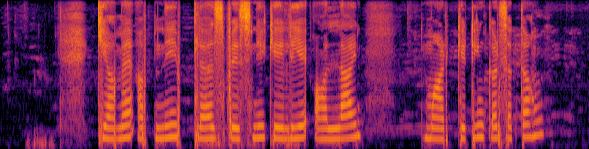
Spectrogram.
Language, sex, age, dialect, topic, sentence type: Hindi, female, 18-24, Marwari Dhudhari, agriculture, question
